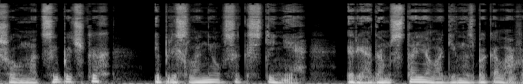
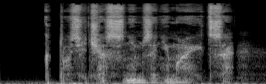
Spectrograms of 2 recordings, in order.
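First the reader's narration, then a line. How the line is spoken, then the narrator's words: Whispered. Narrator (Russian): прошептал Штайнер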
